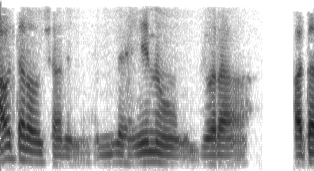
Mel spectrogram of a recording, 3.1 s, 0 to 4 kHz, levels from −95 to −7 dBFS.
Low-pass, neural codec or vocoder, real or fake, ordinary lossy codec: 3.6 kHz; autoencoder, 48 kHz, 128 numbers a frame, DAC-VAE, trained on Japanese speech; fake; MP3, 24 kbps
